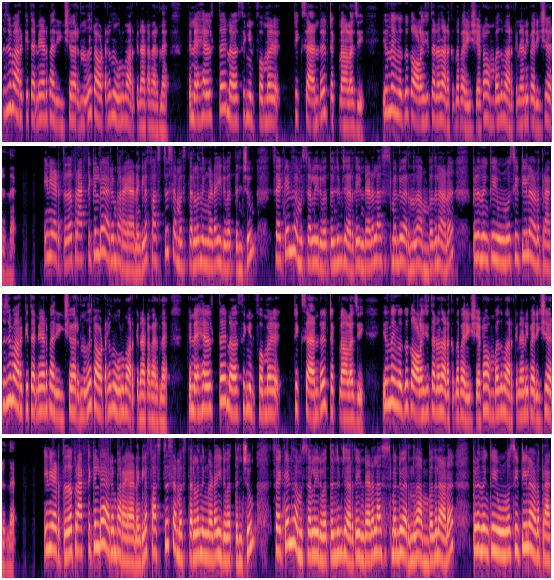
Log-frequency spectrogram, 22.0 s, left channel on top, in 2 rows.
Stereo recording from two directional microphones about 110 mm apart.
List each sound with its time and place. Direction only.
0.0 s a woman's voice: 35° right (ahead or behind)
11.8 s a woman's voice: 60° right (ahead or behind); by 21.8 s 40° right (ahead or behind)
